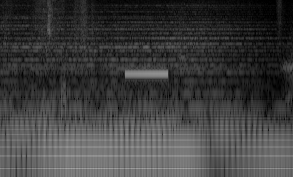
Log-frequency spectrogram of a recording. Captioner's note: intense music; beep; intense music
